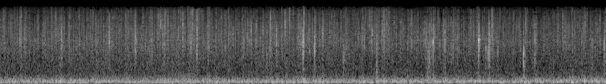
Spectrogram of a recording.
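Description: Fire burning with a steady low rush and many quick crackles and snaps. Two of the snaps, in the second half, are louder than the rest.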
